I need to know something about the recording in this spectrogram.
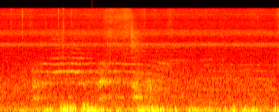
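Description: A heavy pot scrapes and rumbles as it turns on a stand.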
